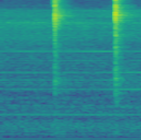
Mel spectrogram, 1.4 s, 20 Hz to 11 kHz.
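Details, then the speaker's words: SX3800 face machine on accessories test board, Dermalift program: sharp crisp ticks about every 0.55 seconds over faint electrical hum, each tick an automatic polarity switch; normal program ticking. "And the thing about the Dermalift, you hear it's got those ticks. Well, it's automatically shifting during those 2 ticks of different polarity signals on the machine."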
